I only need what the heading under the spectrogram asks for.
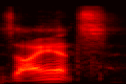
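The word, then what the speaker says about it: Zajonc: researchers in this area was a man named Zions z-a-j-o-n-c it's not doesn't look like it's spelled right but science as in science but anyway so you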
